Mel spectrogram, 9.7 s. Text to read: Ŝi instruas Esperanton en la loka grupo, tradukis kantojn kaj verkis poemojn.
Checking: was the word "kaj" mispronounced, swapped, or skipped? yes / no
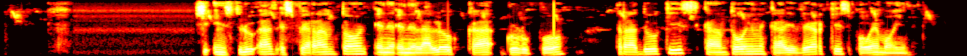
no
